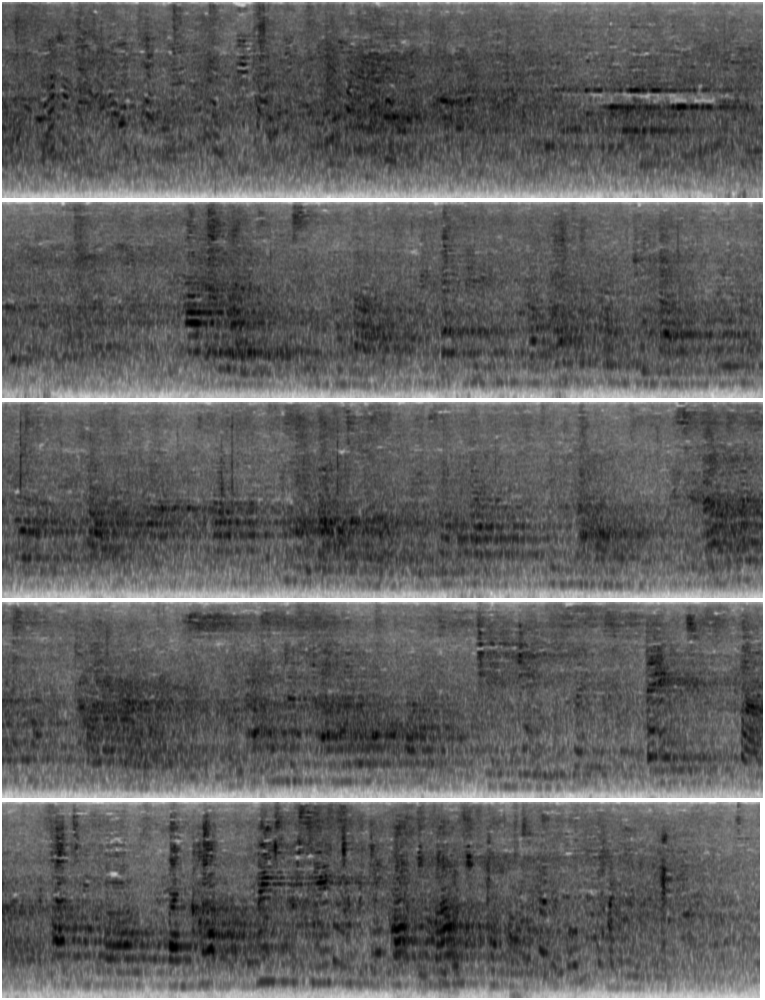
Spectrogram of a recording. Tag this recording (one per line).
ambient
hanoi
field-recording
airport
vietnam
